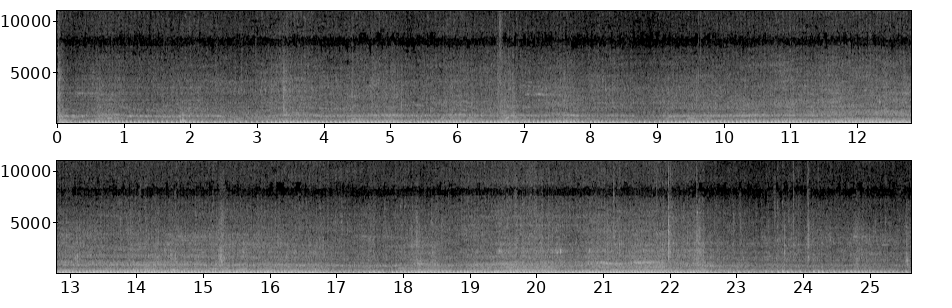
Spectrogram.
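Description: Farm vehicle engine running steadily as it pulls away in first gear, a loud low chugging drone with clattering mechanical noise, sustained throughout at close range.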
